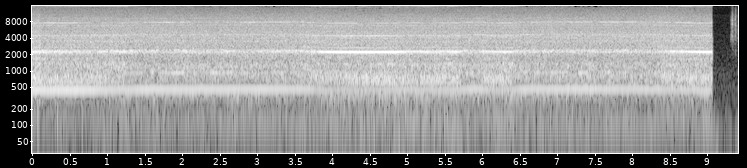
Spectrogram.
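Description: Electric belt sander mounted in a bench stand, running with a vacuum hose drawing off the dust: a steady motor whine over a hiss, with the sound of a small wooden block being sanded on the belt. It gets a little louder around four seconds in and stops abruptly near the end.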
